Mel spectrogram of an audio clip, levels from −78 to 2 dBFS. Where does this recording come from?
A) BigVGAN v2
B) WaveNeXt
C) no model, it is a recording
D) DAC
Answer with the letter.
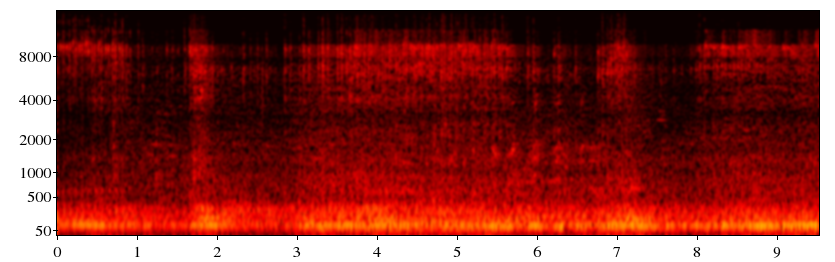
C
